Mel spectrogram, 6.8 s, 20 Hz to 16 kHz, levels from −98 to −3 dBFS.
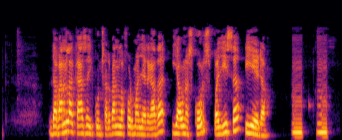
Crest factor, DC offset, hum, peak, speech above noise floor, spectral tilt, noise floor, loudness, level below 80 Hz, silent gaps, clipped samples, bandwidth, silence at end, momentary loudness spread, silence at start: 14 dB; under 0.1%; none; 0 dBFS; 45 dB; -5 dB/octave; -59 dBFS; -15 LUFS; -58 dBFS; none; under 0.1%; 8 kHz; 0.3 s; 7 LU; 1 s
